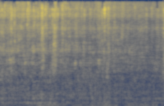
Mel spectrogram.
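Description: Water from a well pump gushes hard out of poly pipe into a stock trough, a loud, continuous churning splash heard close with no talk.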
